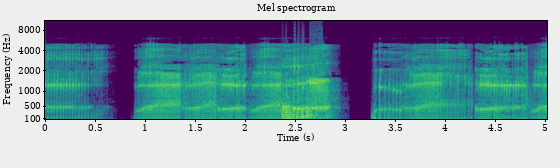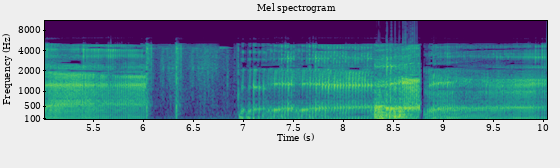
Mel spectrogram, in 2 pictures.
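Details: A run of long, loud, croaking belches with brief pauses between them. Repeated burping.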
